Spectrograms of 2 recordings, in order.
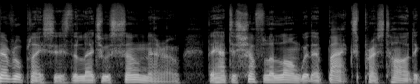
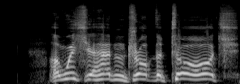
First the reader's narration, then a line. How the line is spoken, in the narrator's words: he shouted to Robin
